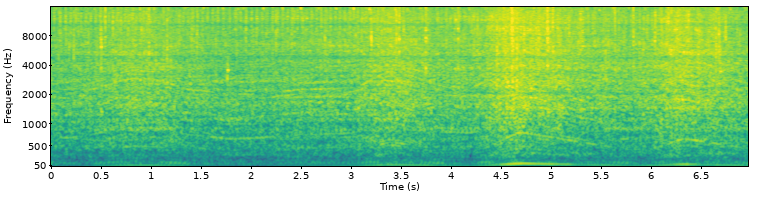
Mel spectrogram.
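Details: BMW 318ti with the M42 1.8L engine: light top-end ticking over idle that quickens as revs rise and fall; cause not yet identified.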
